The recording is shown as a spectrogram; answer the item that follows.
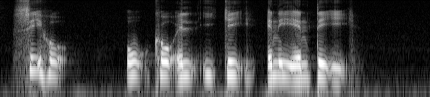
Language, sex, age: Danish, male, 25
